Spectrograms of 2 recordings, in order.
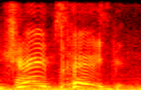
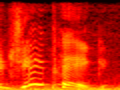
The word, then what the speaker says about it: JPEG: what the P stands for I call it J Pig it sounds cute to you booger I it sounds j i I call it a JPEG you know what I call it a jpig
